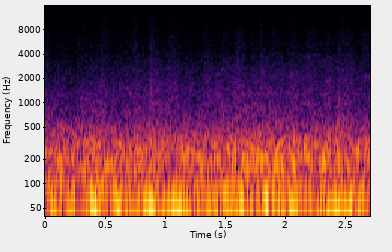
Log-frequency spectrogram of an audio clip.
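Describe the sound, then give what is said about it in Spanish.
A train travelling through a forest, giving a steady low rumble with faint, regular rattling clatter over it. “El tren está atravesando un bosque.”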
